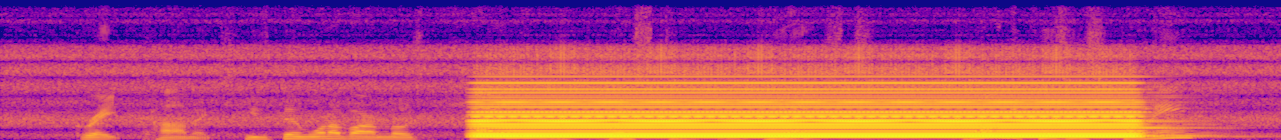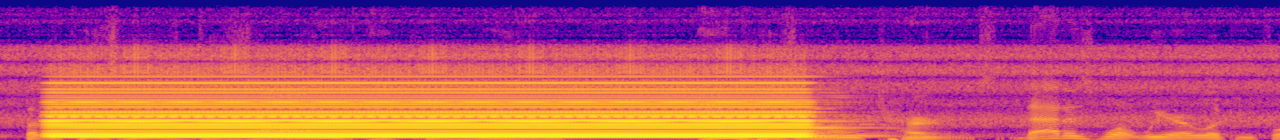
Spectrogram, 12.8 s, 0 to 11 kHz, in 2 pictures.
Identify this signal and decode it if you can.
Train horn signal, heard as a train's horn, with speech in English. 2 long. On North American railways: brakes released, proceed.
